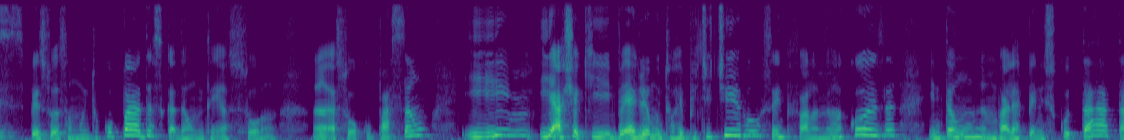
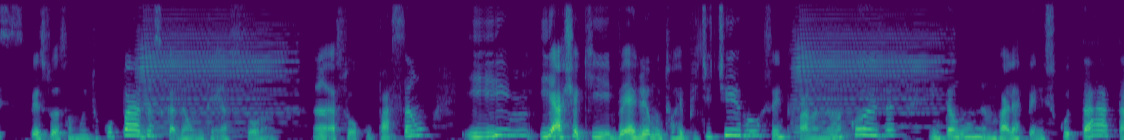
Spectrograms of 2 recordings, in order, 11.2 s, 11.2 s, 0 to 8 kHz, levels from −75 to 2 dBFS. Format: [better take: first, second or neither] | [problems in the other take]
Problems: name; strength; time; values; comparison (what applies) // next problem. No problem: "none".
first | noise reduction (classical method Wiener filter)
